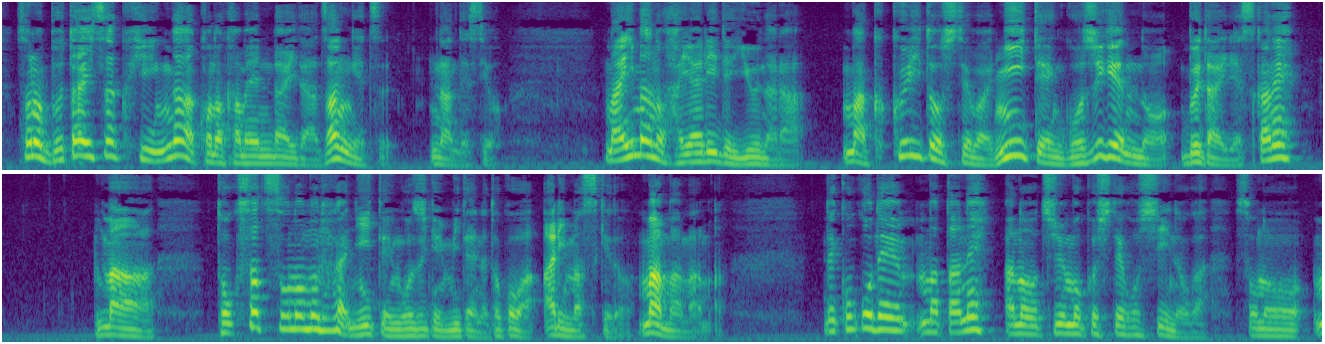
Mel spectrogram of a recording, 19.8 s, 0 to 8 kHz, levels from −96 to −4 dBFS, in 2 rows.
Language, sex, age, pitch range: Japanese, male, 30-49, 120-200 Hz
